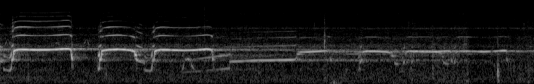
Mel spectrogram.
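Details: Common Loons calling on a northern Minnesota lake in the Boundary Waters in the evening: three loud, ringing notes in quick succession, then long, overlapping wails that slide and waver, with a faint splash of water.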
